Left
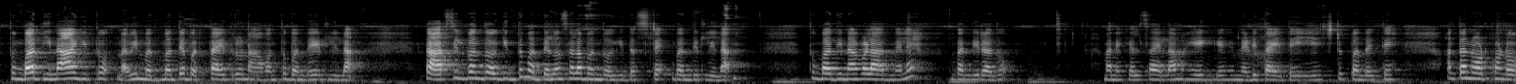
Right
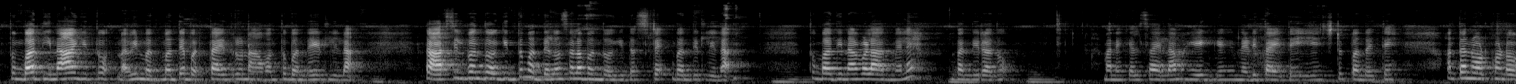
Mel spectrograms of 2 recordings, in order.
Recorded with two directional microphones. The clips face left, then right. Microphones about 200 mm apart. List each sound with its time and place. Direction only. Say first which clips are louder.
0.1 s a woman's voice: left 2 dB; 5° left (ahead or behind)
4.5 s a woman's voice: left 2 dB; centre (ahead or behind)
